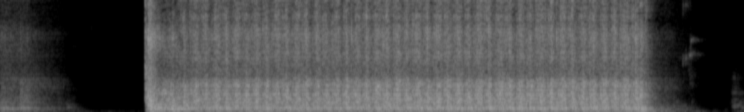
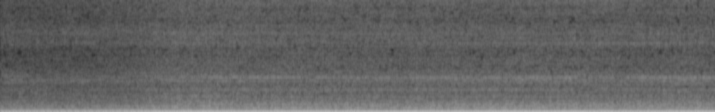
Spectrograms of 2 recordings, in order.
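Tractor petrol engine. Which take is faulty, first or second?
first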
